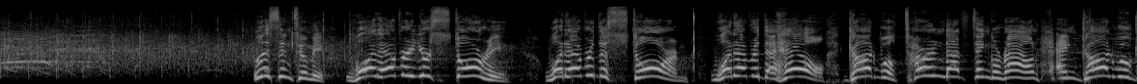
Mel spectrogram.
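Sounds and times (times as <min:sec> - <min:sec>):
audience clapping and applauding: 0:00.0 - 0:04.2
speech: 0:02.5 - 0:11.3.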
